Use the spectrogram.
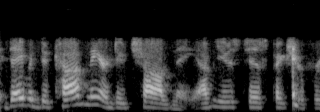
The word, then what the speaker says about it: Duchovny: How do you say it, David Duchovny or Duchovny?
